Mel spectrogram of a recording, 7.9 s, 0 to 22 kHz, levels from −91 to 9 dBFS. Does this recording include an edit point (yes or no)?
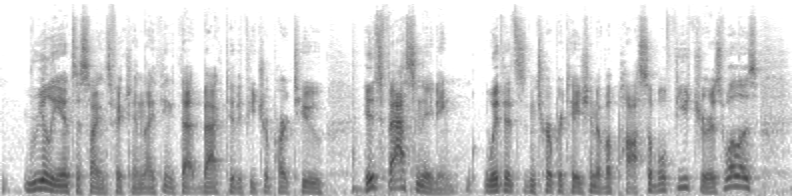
no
